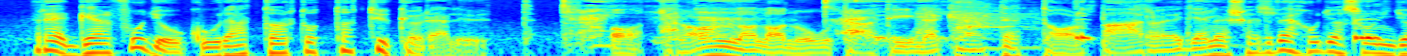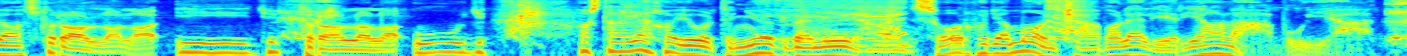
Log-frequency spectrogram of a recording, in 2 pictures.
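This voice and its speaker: Over music in the background, a man talks at a moderate pace in a warm, playful tone. His medium pitch moves through very wide swings. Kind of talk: fairy-tale audiobook reading, narration with character lines. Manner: warm, storytelling narrator with a gently playful, animated tone.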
